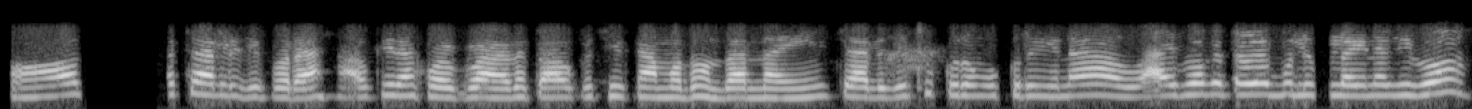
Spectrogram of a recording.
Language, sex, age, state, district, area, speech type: Odia, female, 60+, Odisha, Angul, rural, conversation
